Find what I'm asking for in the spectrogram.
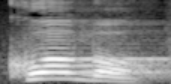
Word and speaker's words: Cuomo: Como dijo Cuomo, así se pronuncia, Cuomo de CNN, el reportero Cuomo.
